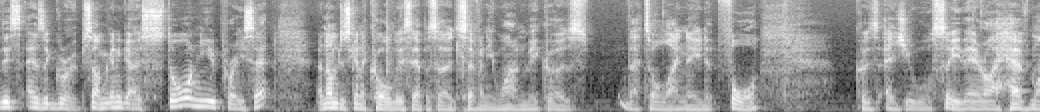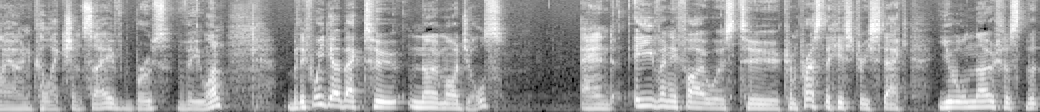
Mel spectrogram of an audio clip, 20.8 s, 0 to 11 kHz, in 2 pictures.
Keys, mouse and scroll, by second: 1.5 click, 3.3-5.1 typing, 6.6 click, 9.8 click, 14.4 click, 16.6 click, 17.7 click.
